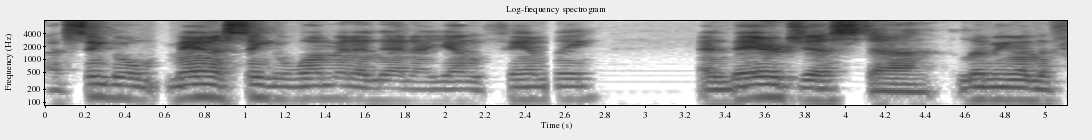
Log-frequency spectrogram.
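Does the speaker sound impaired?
Yes: cleft lip and palate; congenital cleft lip and palate, from birth.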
